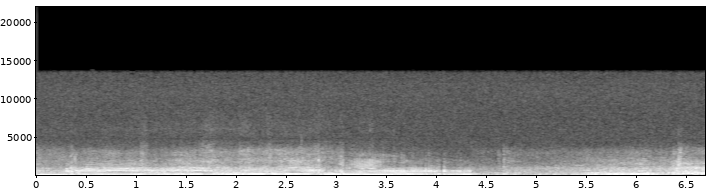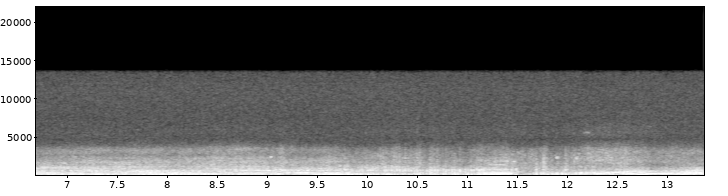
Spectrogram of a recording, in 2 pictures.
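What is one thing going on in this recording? Tyres crunch and skid on gravel.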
